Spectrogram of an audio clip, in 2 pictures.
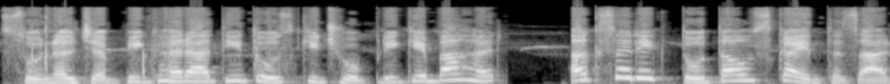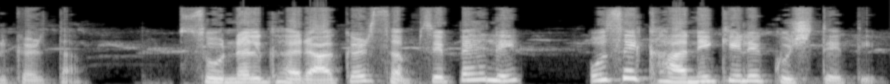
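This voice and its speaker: A woman's voice: mid-range voice, very animated, a little slow, a little hiss or hum. A woman narrating a scripted cartoon story as the storyteller.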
